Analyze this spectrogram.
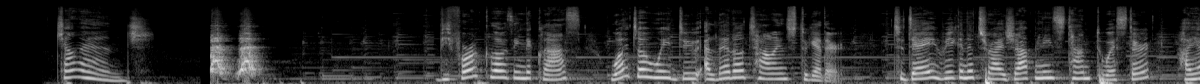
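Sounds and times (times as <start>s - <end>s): dog barking: 2.1s - 2.9s
light background music: 2.2s - 12.0s.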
